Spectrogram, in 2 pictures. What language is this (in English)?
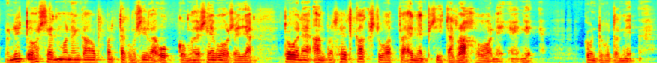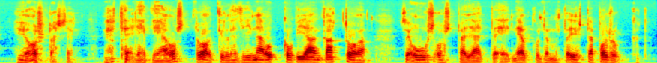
Finnish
